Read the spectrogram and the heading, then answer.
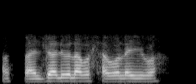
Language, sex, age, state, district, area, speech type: Assamese, male, 18-30, Assam, Sivasagar, rural, conversation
